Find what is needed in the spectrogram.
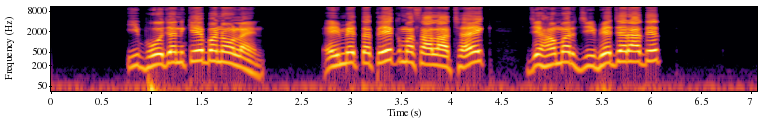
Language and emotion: Maithili, angry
